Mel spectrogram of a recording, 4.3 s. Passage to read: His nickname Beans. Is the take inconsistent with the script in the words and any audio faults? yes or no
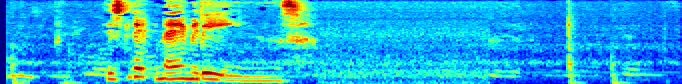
no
